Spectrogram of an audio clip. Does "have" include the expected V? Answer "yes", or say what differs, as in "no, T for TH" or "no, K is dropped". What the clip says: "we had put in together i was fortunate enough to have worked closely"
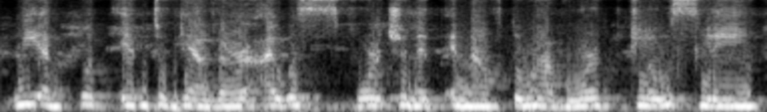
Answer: yes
